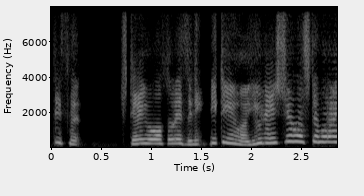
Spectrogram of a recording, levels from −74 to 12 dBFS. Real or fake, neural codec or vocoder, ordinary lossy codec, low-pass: fake; codec, 16 kHz, 1 kbps, FreqCodec, smaller model; none; none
